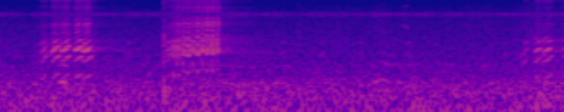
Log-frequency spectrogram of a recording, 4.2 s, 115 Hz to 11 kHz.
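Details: A pair of endangered yellow-headed parrots (Amazona oratrix) calls noisily from Caribbean pines at sunset in Payne's Creek National Park, Belize, in late January 2012, about 100 yards away: harsh, raspy squawks in three half-second bursts over a hiss, with mosquitoes audible.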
